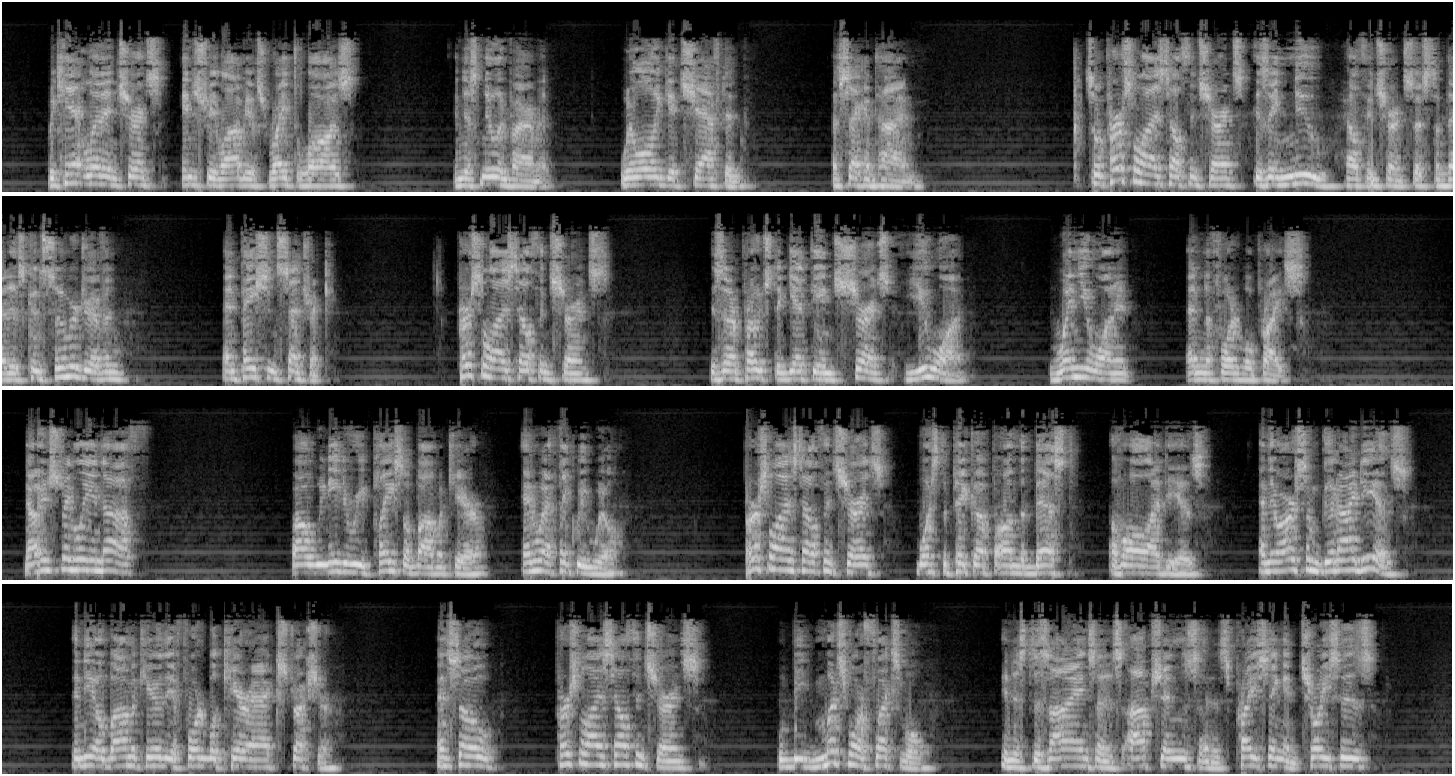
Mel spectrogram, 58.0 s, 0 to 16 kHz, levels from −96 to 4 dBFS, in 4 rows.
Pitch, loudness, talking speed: 130 Hz, -15 LUFS, 125 wpm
